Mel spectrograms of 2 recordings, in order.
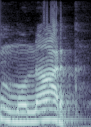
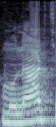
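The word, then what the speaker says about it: monarch: जैसे मोनार्क, इसको आप मोनार्च नहीं पढ़ेंगे, क्या पढ़ेंगे, मोनार्क।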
